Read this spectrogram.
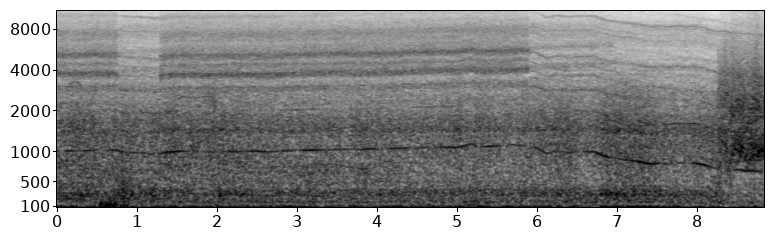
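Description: A sports car engine roars at high speed, its pitch falling as it slows.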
